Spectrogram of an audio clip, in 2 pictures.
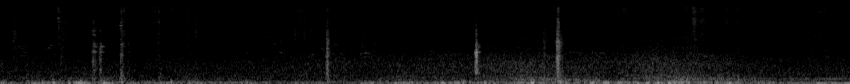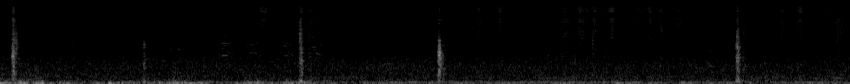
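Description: Rocks and bricks clunk as they are tossed onto a pile.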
